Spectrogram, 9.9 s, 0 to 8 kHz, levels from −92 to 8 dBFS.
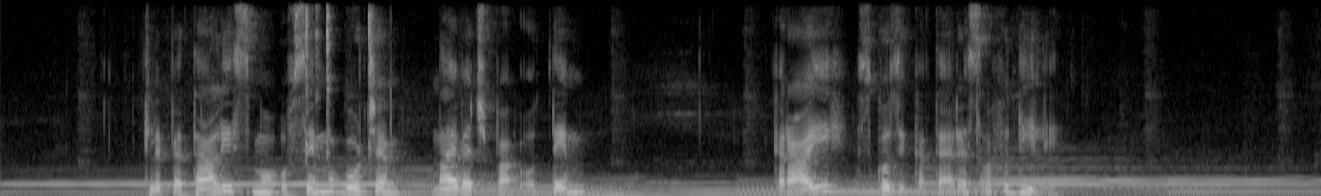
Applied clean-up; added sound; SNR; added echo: none; Piano + Ratchet, pawl; 8 dB; none.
